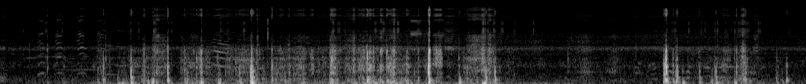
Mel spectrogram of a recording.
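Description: Round raft of a river rapids ride bouncing through white-water rapids: a dense run of splashes and slaps of water against the raft, loudest through the middle seconds, then quieter, with another short burst of splashes near the end.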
